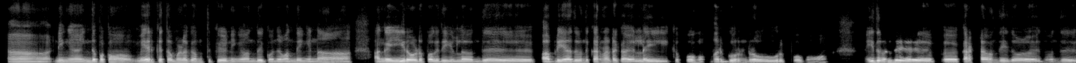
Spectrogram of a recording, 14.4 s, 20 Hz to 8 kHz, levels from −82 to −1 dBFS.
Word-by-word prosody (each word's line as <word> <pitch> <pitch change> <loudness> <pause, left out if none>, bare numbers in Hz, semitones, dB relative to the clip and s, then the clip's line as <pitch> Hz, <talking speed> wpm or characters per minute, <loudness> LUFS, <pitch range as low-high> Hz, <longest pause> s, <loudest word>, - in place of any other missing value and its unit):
அ - - -3 0.6
நீங்க 140 0 -2 0.2
இந்தப் 170 +4 +1
பக்கம் 170 -2 0 0.2
மேற்கு 175 +2 +3
தமிழகத்துக்கு 150 -3 -2
நீங்க 130 0 -4
வந்து 130 +3 -1
கொஞ்சம் 125 -1 0
வந்தீங்கன்னா, 130 +2 -3 0.7
அங்க 130 +1 +1 0.2
ஈரோடு 155 -2 +5
பகுதிகள்ல 125 -2 0
வந்து 125 +6 -2 0.8
அப்படியே 145 +8 +2
அது 150 - 0
வந்து 155 +1 -6
கர்நாடகா 150 0 -1
எல்லைக்கு 130 -3 -1
போகும். 130 0 -2
பர்கூர்ன்ற 130 +2 -2
ஒரு 115 - -1
ஊருக்குப் 125 -1 -4
போகும். 105 -2 -7 0.7
இது 185 - +4
வந்து 200 +3 +3 0.9
கரெக்ட்டா 160 +5 0
வந்து 165 +2 -7
இது 150 - -2 0.5
வந்து 155 +5 -8
140 Hz, 125 wpm, -23 LUFS, 125-155 Hz, 0.9 s, ஈரோடு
